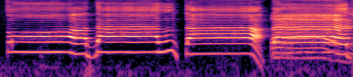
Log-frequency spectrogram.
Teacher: জিহ্বার আগা সামনের উপরের দুই দাঁতের আগার সঙ্গে লাগাইয়া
